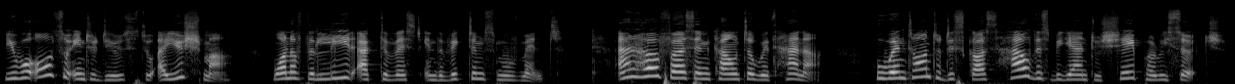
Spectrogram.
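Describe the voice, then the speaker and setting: A woman from Nepal co-hosting a podcast, giving measured, scripted narration. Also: fairly high pitch, animated, bright, forceful tone, no room sound. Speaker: podcast co-host.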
